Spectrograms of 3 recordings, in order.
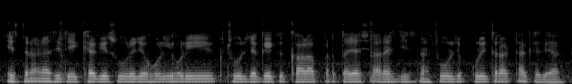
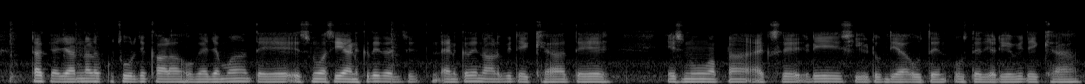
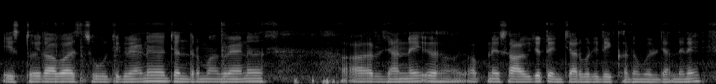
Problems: none marked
